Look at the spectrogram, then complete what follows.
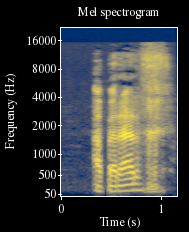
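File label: "Abererch", Welsh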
